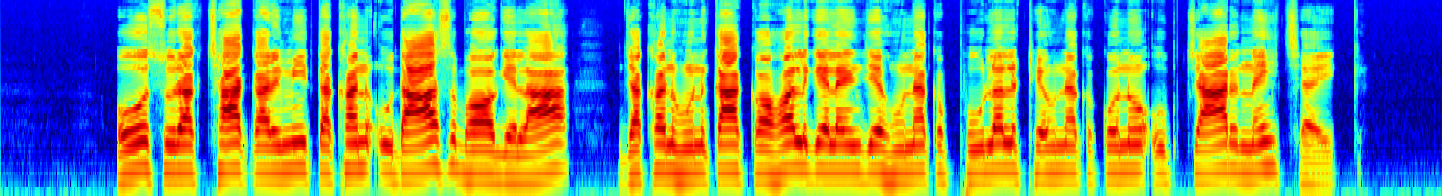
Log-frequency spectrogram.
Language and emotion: Maithili, sad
